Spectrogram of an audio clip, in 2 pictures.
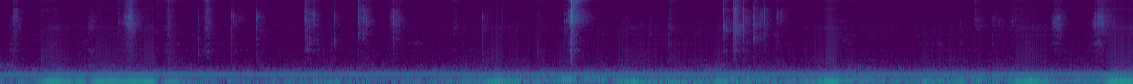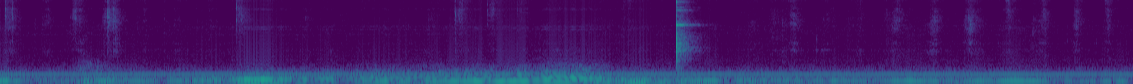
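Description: Light scattered clicks and taps of a silicone pastry brush dabbing egg wash onto soft dough shapes on a baking tray, over a steady low hum and intermittent low rumbling handling noise.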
